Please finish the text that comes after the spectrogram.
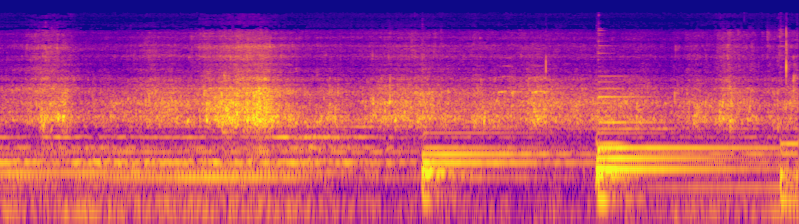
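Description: Gentle waves wash in and recede on a deserted beach in slow, soft swells, heard beneath a sustained, calm musical drone whose tones shift a couple of times.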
